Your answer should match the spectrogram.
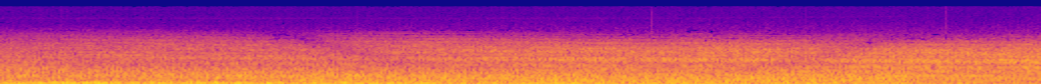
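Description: Electronic dance music mix passage filled by a swept noise effect: a loud wash of filtered noise with a slow phasing sweep through it, over a deep steady bass rumble.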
